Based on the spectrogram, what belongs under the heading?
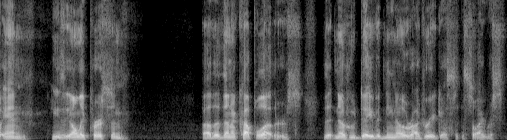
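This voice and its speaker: A man's voice: mid-range voice, gravelly. A man in his fifties hosting a casual livestream, rambling and reading viewer chat aloud with a self-deprecating manner. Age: 50s. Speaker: comic collecting livestream host.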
